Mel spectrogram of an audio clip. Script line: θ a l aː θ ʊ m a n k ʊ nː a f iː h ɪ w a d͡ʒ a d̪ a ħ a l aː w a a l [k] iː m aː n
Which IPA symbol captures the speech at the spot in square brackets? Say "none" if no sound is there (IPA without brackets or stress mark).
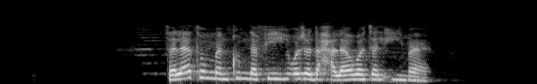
ʔ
